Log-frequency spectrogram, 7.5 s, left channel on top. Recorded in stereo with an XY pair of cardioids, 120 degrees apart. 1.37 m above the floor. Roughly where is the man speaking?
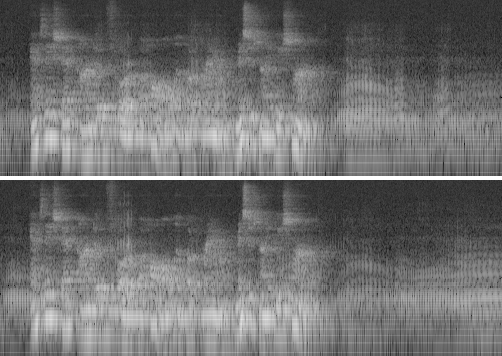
Ahead right.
